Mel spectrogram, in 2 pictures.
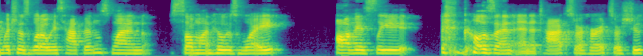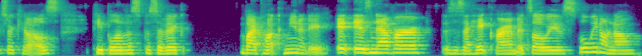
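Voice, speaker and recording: A woman's voice: medium pitch, little pitch movement, normal speed, creaky, sharp tone. A woman on a panel discussion, making her points emphatically.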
